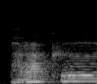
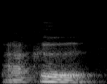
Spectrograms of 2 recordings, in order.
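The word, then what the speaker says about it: ברך: 복주사 복이라는 말을 바라크 이렇게 발음을 하는데 히브리어로 바라크 그 바라크는 레쉬 카프 요렇게 세 글자로 돼 있어요.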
